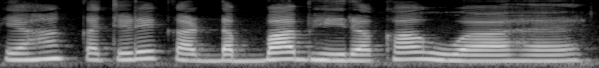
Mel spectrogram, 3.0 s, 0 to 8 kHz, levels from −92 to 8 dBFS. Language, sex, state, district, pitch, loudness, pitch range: Hindi, female, Jharkhand, Garhwa, 250 Hz, -16 LUFS, 230-275 Hz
